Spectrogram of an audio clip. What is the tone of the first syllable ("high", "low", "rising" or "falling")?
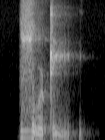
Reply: high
